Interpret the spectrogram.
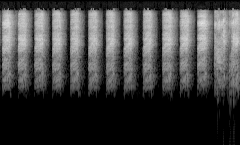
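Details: Lure recording of a female long-tailed shrike: a steady series of twelve loud, grating, scratchy screams, evenly spaced about every third of a second, with no other sounds.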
